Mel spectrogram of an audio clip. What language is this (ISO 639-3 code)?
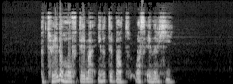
nld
